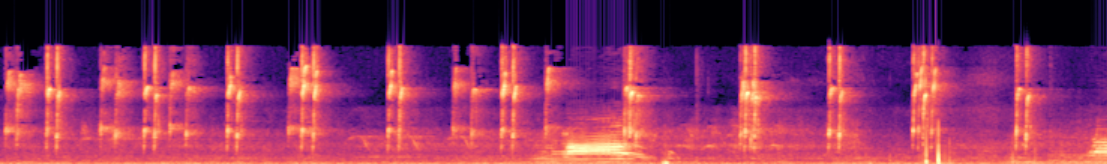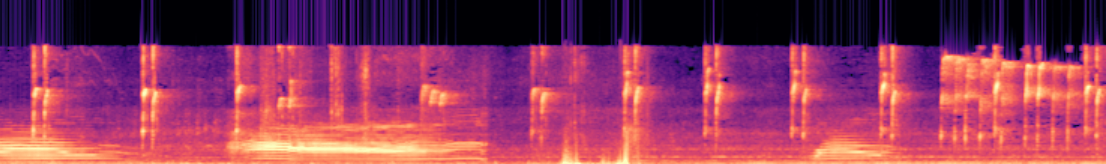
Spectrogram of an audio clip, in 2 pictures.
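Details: Cat found two kilometers away from home, giving four meows, one long and strained in the middle, others shorter and falling, against steady rapid clicking and a couple of dull thumps.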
